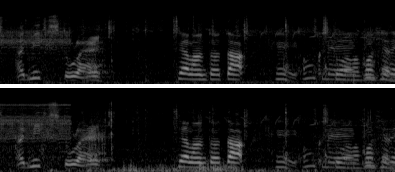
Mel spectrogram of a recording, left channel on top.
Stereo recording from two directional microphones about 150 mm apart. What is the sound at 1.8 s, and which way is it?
Speech, 35° right (ahead or behind).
